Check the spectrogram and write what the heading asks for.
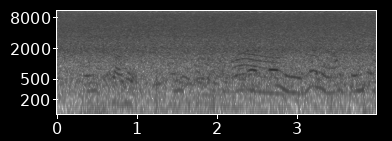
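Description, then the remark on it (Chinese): A waterfall rushes in a steady, dense roar that stays even throughout, with faint voices murmuring underneath, as people approach the waterfall to listen to it. “来接近那个瀑布，来听这个声音。”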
